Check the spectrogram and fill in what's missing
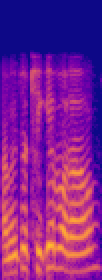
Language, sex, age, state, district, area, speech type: Assamese, male, 45-60, Assam, Nalbari, rural, conversation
